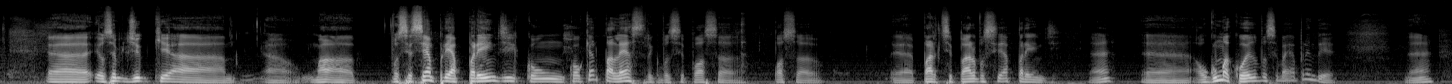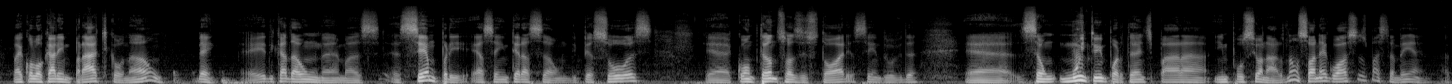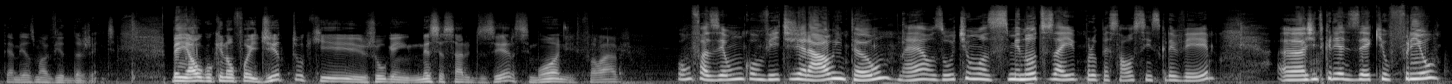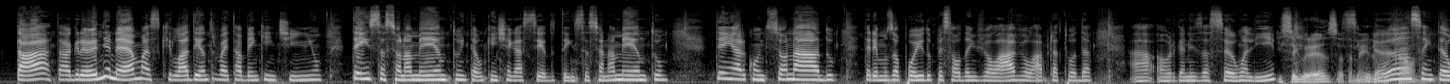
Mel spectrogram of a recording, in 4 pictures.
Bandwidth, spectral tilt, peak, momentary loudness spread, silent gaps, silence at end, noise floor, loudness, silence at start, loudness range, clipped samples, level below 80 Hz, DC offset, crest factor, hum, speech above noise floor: 16.5 kHz; -5 dB/octave; -6 dBFS; 17 LU; none; 0 s; -49 dBFS; -19 LUFS; 0.1 s; 10 LU; under 0.1%; -42 dBFS; under 0.1%; 14 dB; none; 30 dB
